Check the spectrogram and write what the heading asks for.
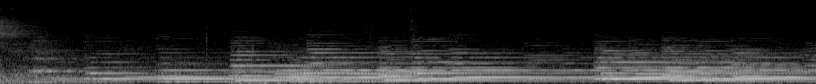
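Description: Grand piano playing slow, held chords, with no singing.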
